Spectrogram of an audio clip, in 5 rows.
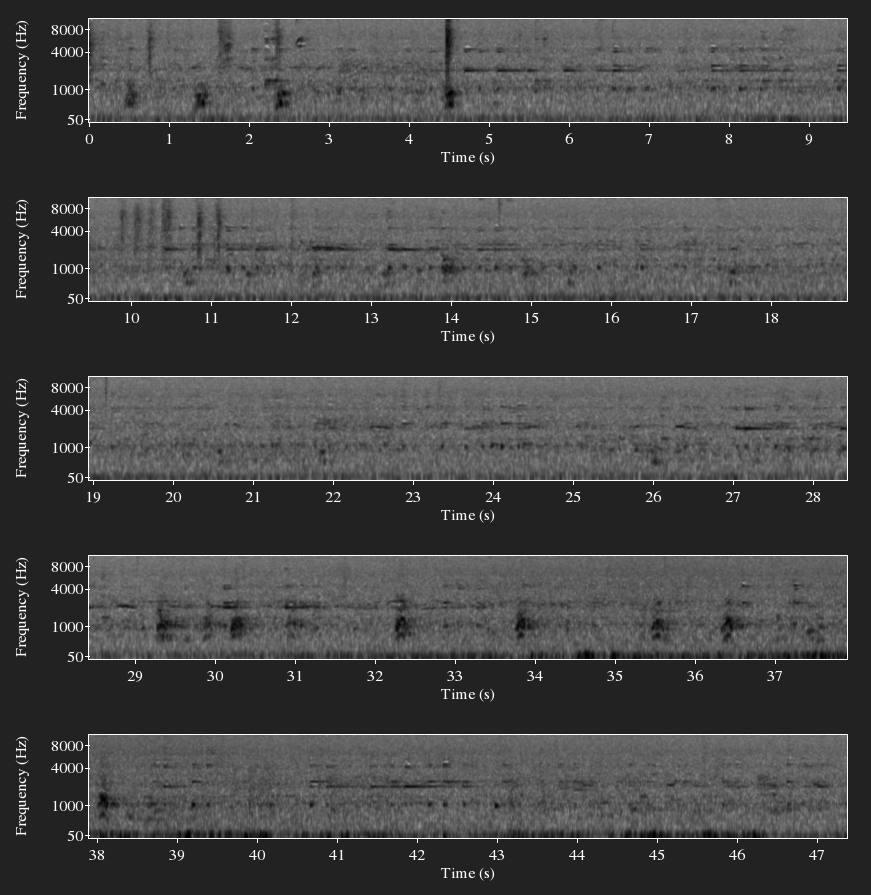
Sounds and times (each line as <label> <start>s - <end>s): birds 0.0s - 5.6s
crickets 0.0s - 47.3s
leafy wind through trees 0.0s - 47.3s
sheep bells tinkle 0.0s - 47.3s
distant dogs bark 0.4s - 5.3s
distant dogs bark 10.6s - 15.7s
distant dogs bark 17.3s - 17.9s
distant dogs bark 20.0s - 21.1s
distant dogs bark 21.8s - 22.1s
distant dogs bark 25.8s - 28.5s
distant dogs bark 29.2s - 31.6s
distant dogs bark 32.2s - 32.7s
distant dogs bark 33.7s - 34.2s
distant dogs bark 35.4s - 39.0s
distant dogs bark 44.6s - 45.0s
distant dogs bark 46.3s - 46.8s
